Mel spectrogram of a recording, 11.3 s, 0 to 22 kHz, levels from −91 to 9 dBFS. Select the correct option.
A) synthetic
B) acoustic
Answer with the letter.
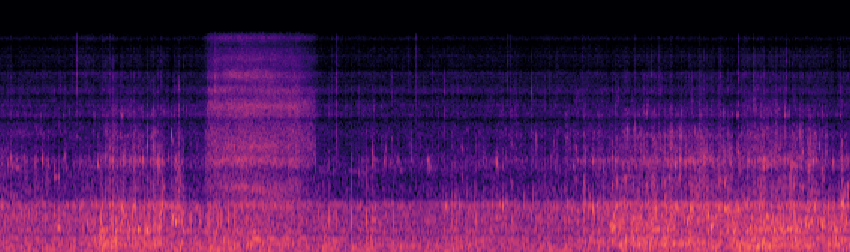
A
